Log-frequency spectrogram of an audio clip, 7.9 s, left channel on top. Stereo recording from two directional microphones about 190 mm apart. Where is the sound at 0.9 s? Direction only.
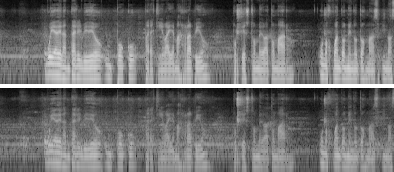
30° left (ahead or behind).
